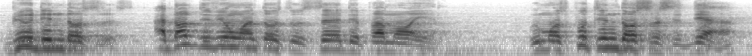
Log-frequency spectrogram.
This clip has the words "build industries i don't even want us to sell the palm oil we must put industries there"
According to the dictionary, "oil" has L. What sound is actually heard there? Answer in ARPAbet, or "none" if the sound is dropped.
N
